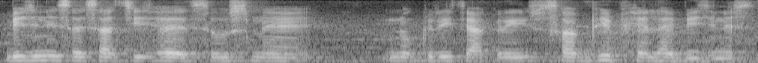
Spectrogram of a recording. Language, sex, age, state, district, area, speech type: Hindi, female, 30-45, Bihar, Vaishali, rural, spontaneous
